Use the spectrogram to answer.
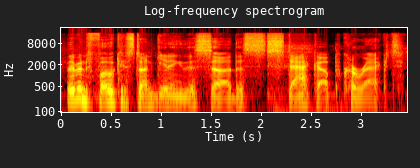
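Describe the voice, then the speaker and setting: A man's voice: medium pitch, animated, a little slow, a bit bright. A man co-hosting a podcast, making up a story in casual chat, rambling with many restarts. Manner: rambling, lots of fillers and restarts. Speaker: podcast co-host.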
